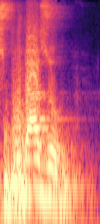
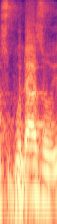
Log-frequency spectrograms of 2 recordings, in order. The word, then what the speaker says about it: spoudazo: The word study there is the word that you know, that means, it, actually, the word I'll spell it for you is spoudazo. Can you write it down? Spoudazo is the word spoudazo. S-P-O-U-D-A-Z-O. Spoudazo. S-P-O-U-D-A-Z-O.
